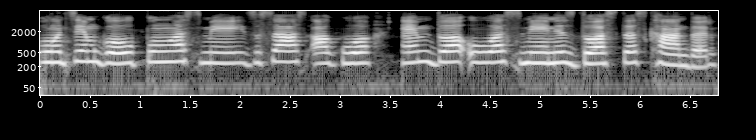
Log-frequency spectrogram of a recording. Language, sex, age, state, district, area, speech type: Kashmiri, female, 18-30, Jammu and Kashmir, Kulgam, rural, spontaneous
